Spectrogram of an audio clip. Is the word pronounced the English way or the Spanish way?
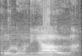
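Spanish. It is pronounced with Spanish vowels and sounds. "Spelled exactly the same in Spanish, but the way you say it is"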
